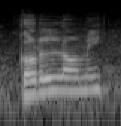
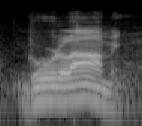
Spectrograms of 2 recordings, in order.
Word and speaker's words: Gorlami: Gorlomi? Lo pronuncio correttamente? Sì, corretto. Gorlomi? Per cortesia, me lo ripeti ancora. Gorlami.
